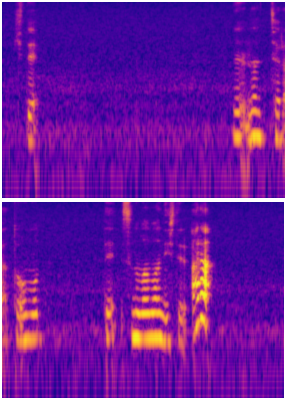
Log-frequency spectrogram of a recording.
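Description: A young woman speaks calmly and close by, in short bursts with pauses.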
